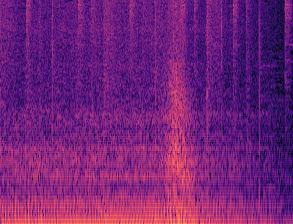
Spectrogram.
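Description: A hired CNG auto-rickshaw drives along a road on a day tour of Sunamganj, Bangladesh. Its small engine hums and rumbles steadily nearby, swelling briefly as it revs or passes something, with no voices.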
